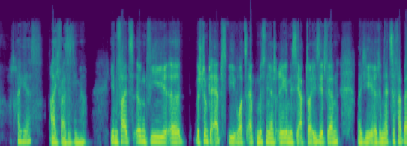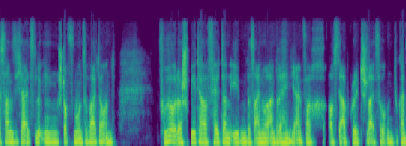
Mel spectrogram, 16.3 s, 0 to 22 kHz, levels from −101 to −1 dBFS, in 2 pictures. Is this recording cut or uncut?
uncut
